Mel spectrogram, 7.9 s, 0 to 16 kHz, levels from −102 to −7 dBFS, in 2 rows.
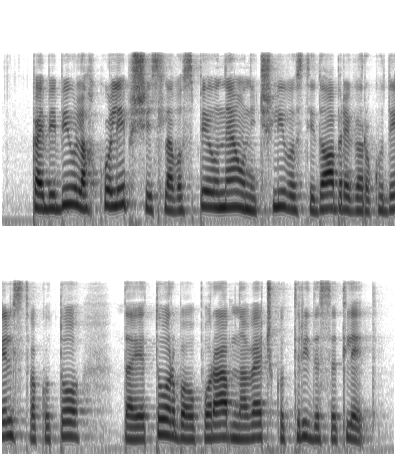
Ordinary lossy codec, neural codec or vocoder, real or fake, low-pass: none; none; real; 7.2 kHz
